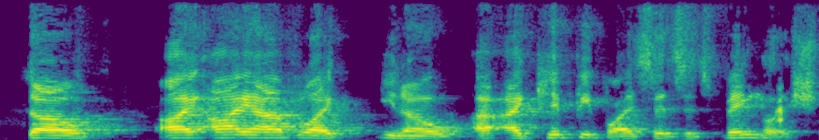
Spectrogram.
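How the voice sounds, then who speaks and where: This man's voice sits fairly high in pitch. His pace is moderate. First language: Finnish. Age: 60s. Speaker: podcast host, drummer. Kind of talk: casual chat.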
